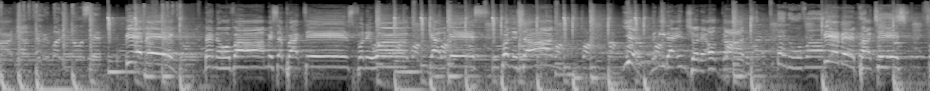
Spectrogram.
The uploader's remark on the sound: S.W.A.T Day Party Live Audio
